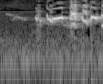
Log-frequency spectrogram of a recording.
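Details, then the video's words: A short, loud excerpt of Oriental magpie-robin lure song: a soft thin whistle, then bright sliding whistles and a quick chattering flourish. "burung Kacer pancingan suara"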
